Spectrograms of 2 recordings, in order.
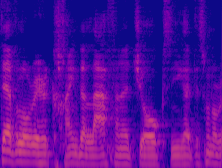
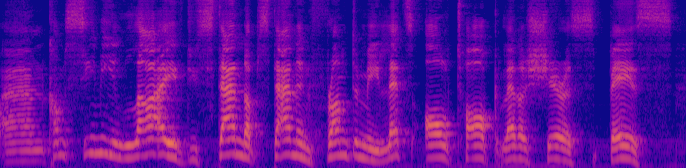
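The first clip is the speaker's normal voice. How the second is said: mock solemn; 7 semitones higher, 5 dB louder, slower than usual.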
